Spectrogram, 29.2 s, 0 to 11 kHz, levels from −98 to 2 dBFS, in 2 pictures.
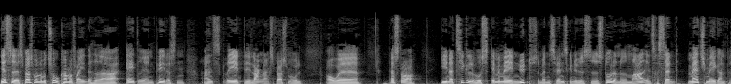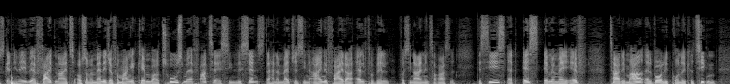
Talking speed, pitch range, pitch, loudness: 165 wpm, 130-160 Hz, 145 Hz, -27 LUFS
